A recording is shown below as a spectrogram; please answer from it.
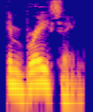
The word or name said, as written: embracing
